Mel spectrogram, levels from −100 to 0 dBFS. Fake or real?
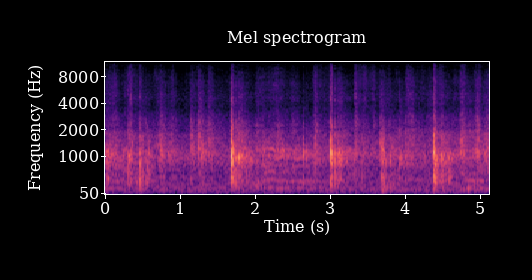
fake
